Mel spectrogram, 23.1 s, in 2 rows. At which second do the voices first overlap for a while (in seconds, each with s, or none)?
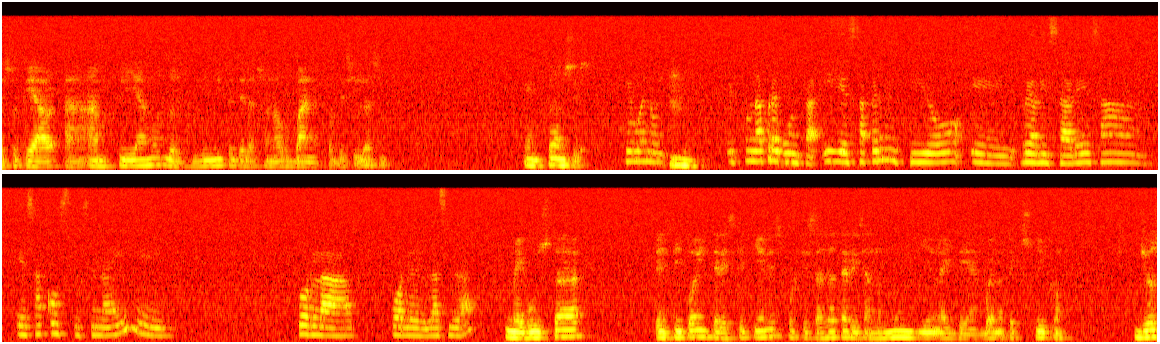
none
